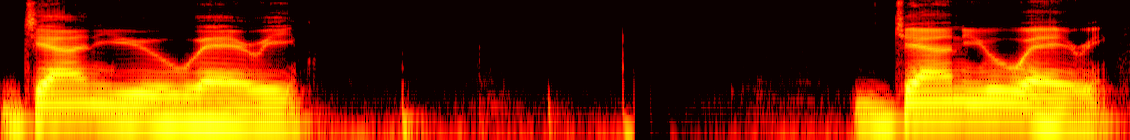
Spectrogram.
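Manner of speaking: JAN-uary, slow, weight on JAN; slow teaching model of JAN-uary; first-syllable stress. Shown as a demonstration. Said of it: "stress or emphasis is on the first syllable".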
